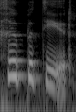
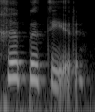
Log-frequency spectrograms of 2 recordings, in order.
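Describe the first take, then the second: No difference in how they are said.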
